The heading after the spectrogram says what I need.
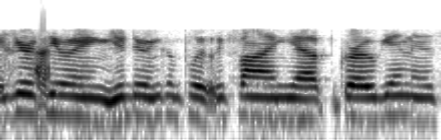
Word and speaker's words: Grogan: Yep, Grogan is how you say it.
